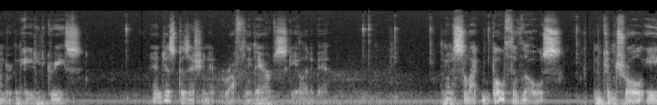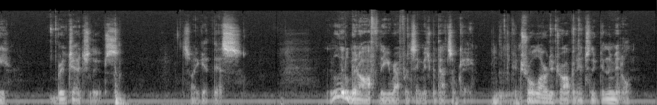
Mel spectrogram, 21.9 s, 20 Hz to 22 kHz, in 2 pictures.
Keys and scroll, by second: 0.0-0.5 typing, 4.2 s, 7.3 a, 10.1 ctrl+e, 12.8 KP_1, 19.4 ctrl+r.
